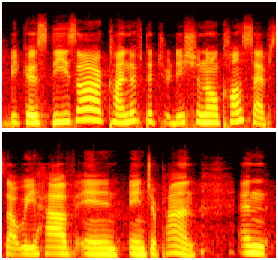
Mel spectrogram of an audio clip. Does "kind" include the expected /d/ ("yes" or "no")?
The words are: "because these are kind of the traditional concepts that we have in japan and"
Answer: yes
